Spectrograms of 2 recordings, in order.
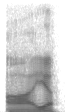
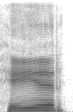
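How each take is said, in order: First: The word begins directly with a vowel sound. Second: The word begins with an audible h sound. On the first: The speaker calls it right. "र का लोप होता है आया" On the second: The speaker calls it wrong. "जो कि सरासर गलत है बच्चों"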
